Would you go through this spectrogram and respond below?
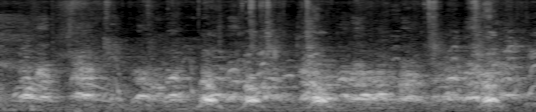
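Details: Dog barking in an animal shelter kennel area: a steady series of mid-pitched barks, roughly one a second, with other dogs barking and yipping in the background and no voices over it.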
